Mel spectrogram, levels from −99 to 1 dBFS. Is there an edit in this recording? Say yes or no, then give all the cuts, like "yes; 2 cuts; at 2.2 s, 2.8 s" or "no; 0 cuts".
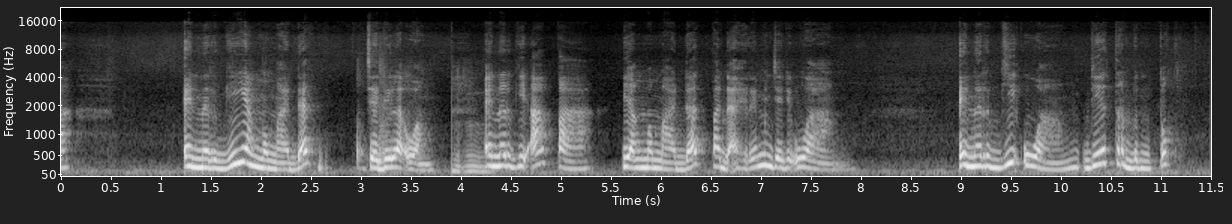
yes; 1 cut; at 3.8 s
